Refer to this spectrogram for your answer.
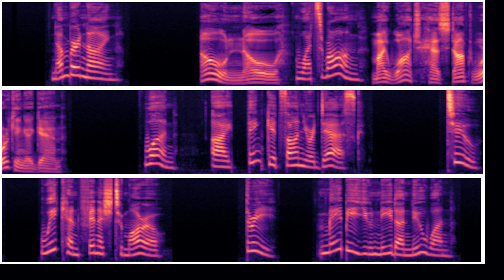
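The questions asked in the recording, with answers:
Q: My watch has stopped working again.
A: 3: Maybe you need a new one.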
